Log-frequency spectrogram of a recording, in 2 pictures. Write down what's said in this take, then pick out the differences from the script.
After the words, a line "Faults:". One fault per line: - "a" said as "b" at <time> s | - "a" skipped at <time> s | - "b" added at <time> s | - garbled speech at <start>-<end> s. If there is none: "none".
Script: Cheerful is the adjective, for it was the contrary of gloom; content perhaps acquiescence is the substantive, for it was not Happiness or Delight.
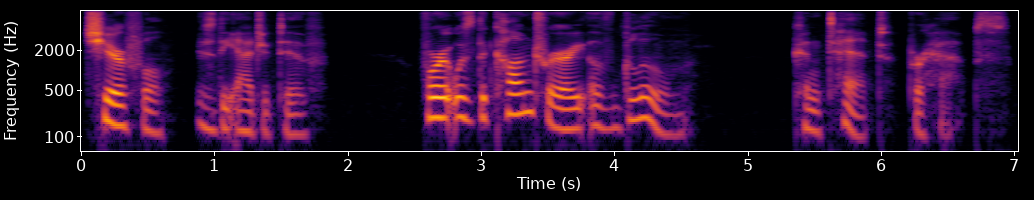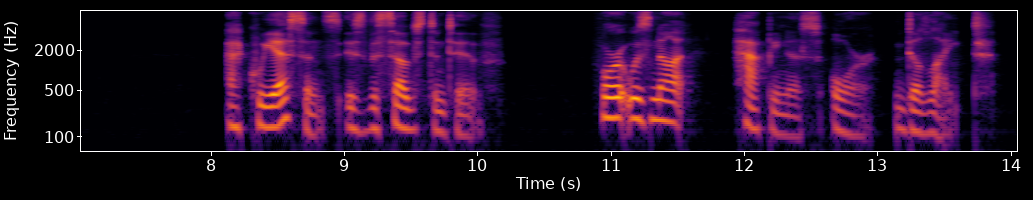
Cheerful is the adjective, for it was the contrary of gloom; content perhaps acquiescence is the substantive, for it was not Happiness or Delight.
Faults:
none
